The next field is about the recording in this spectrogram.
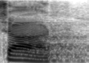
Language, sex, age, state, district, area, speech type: Bengali, male, 18-30, West Bengal, Jalpaiguri, rural, read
